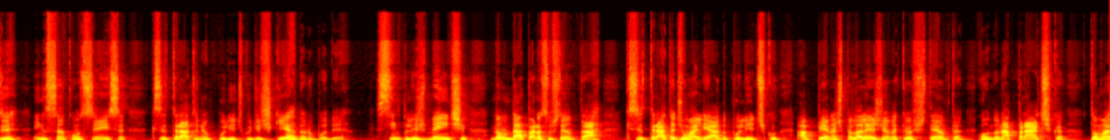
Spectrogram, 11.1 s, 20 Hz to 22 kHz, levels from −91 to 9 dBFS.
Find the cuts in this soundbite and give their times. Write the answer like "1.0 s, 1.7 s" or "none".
3.7 s, 9.7 s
